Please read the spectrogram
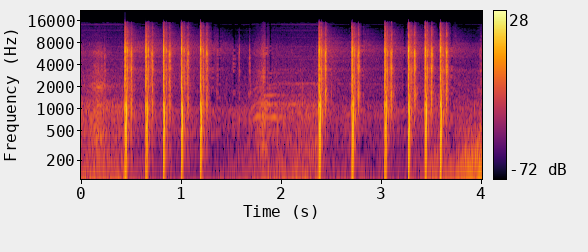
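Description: Airsoft pistol firing: two quick strings of sharp pops, about five shots in the first second and about six more in the second half.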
